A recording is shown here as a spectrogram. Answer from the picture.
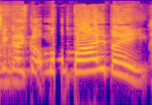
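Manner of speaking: hammed-up Meryl-style Australian; Australian impression. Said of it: "Poor Meryl".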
